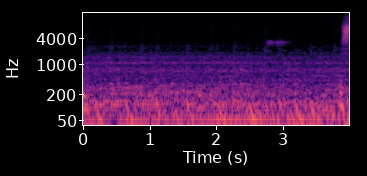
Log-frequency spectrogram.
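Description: Steady engine and road noise of a vehicle driving along a paved street, under background music.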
